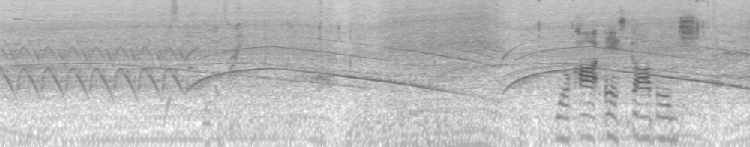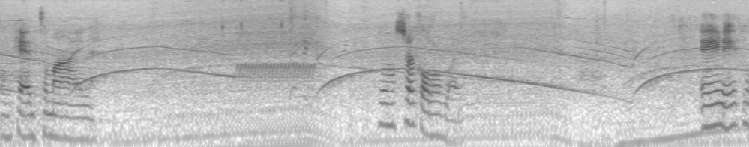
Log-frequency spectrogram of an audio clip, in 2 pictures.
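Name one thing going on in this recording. A siren wails steadily up and down.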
